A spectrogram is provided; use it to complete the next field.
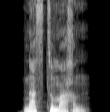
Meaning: zu-infinitive of nassmachen
- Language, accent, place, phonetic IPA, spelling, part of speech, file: German, Germany, Berlin, [ˈnast͡suˌmaxn̩], nasszumachen, verb, De-nasszumachen.ogg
